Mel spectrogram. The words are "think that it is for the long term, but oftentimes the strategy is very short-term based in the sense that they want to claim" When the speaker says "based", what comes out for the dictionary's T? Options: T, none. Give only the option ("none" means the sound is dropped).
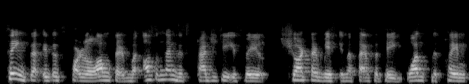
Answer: none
